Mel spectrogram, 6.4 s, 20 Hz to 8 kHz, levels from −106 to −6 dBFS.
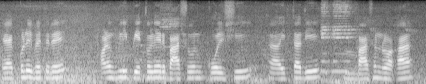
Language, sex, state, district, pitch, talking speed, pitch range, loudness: Bengali, male, West Bengal, Alipurduar, 170 Hz, 95 wpm, 155-175 Hz, -18 LUFS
